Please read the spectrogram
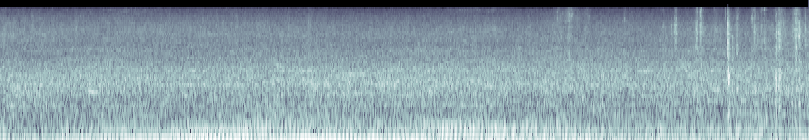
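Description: A hand cultivator's tines scratching lightly through loose, freshly turned garden soil, over a steady low rumble that swells and fades. A few sharp clicks come near the end.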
